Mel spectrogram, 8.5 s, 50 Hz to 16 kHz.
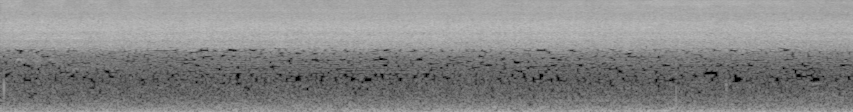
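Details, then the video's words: After heavy rain stopped on 6 August 2020, surviving cicadas sing as loud as they can; a continuous, hissing high-pitched drone holds steady throughout, no pauses, slight low-frequency noise underneath. "매미들의 합창"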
